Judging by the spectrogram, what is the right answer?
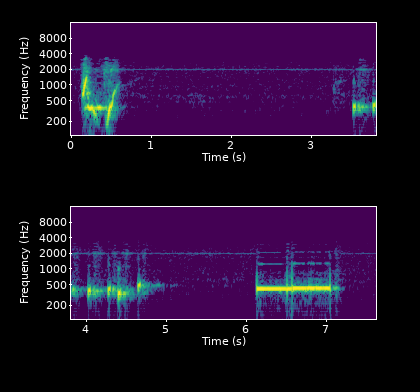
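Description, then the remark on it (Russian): A phone number is redialed: a rapid run of short touch-tone beeps, followed by a longer steady tone over a faint electronic hum, with no voices. “А, ну понятно, я еще раз позвоню.”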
